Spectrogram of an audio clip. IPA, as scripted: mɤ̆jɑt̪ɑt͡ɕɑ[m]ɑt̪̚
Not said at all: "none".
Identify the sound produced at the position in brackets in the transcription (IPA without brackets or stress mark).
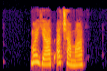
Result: m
